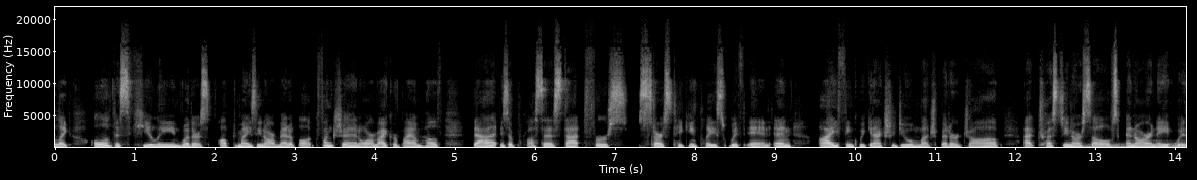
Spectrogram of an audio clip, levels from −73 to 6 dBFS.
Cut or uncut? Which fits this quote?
uncut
